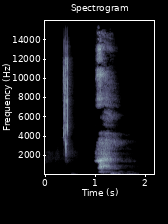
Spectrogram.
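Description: A man sighs through the lectern microphone, a breathy exhale lasting about half a second, which comes after a short hiss about half a second in.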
